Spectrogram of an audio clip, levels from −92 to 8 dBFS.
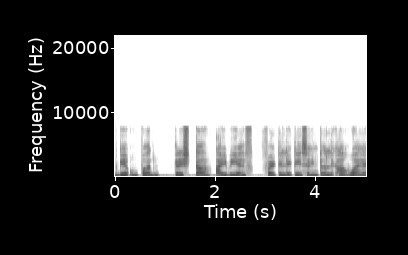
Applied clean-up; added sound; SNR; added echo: neural diffusion model UNIVERSE++.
